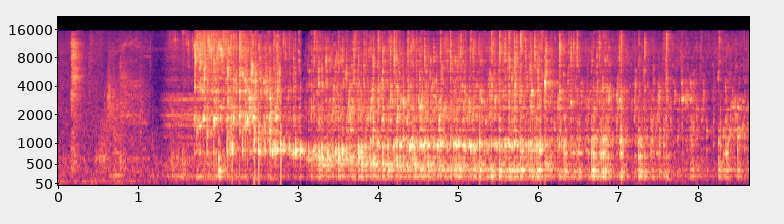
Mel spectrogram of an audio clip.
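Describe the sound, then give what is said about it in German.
Iced tea is poured into a glass, a steady splashing liquid stream that starts after a quiet moment and runs continuously for several seconds, with a rising gurgling tone as the glass fills. “Ich habe das perfekt eingegossen.”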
